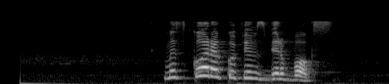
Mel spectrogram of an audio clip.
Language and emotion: Russian, positive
